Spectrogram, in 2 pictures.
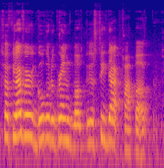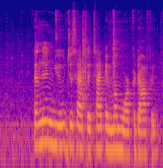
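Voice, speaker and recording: A woman's voice: medium pitch, moderate pace, slight background noise, rough recording. A woman with a Southern American accent hosting a late-night mukbang livestream from home, chatting casually and rambling to her viewers as besties. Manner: rambling, talks to viewers as besties, drops into quiet asides.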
